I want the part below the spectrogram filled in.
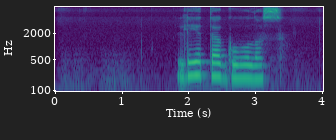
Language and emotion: Russian, sad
